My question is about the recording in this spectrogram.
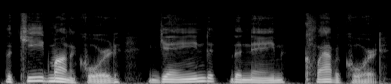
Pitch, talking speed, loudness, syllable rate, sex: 105 Hz, 105 wpm, -20 LUFS, 3.8 syllables/s, male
